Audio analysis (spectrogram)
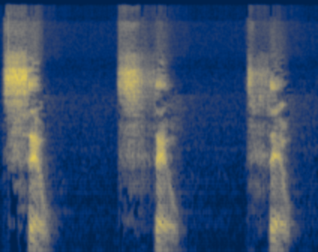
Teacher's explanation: o u da palavra céu ele se apoia na vogal e E aí ele aproveita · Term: semivogal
